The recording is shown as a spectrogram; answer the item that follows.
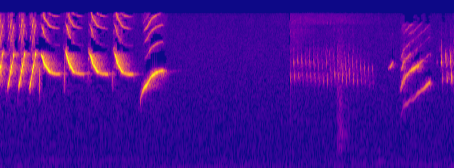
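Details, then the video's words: Canary singing in a garden: rapid series of bright downslurred whistled notes repeated in bursts, a pause, then a buzzy trill and more rising slurred notes. "Canario cantando en el jardín"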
